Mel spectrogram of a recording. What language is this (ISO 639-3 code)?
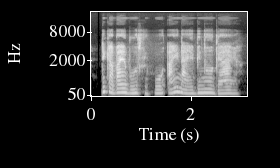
ibo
